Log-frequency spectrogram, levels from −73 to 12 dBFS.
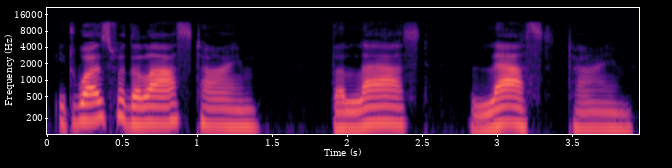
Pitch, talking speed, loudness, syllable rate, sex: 150 Hz, 135 wpm, -18 LUFS, 3.2 syllables/s, female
